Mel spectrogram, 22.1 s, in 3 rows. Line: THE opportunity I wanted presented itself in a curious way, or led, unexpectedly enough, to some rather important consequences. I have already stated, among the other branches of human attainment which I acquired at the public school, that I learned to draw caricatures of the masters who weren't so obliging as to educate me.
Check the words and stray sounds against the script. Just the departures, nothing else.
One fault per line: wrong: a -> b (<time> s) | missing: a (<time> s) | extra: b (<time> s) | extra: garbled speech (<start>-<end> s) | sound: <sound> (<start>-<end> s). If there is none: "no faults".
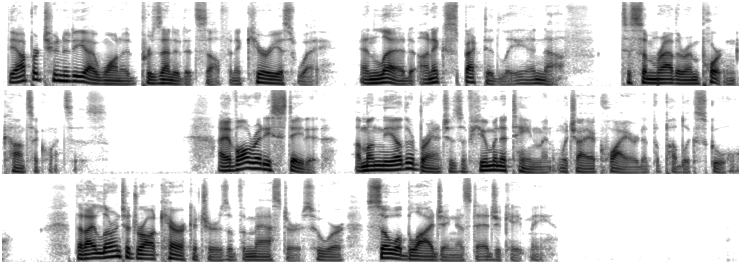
wrong: or -> and (3.6 s)
wrong: weren't -> were (18.0 s)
